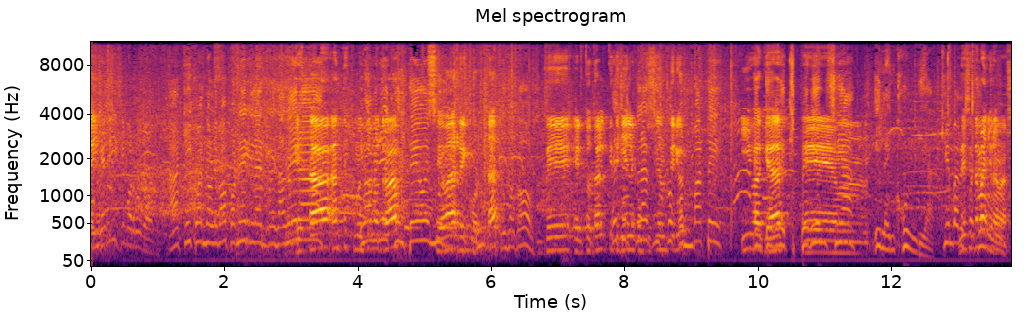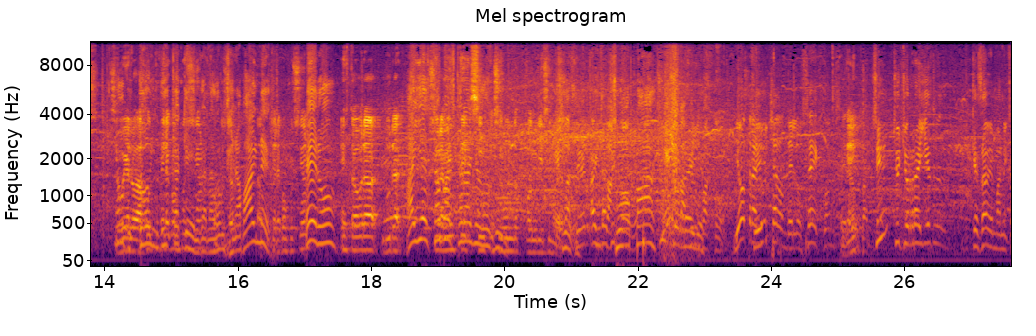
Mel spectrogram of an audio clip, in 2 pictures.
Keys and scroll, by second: 0.3 alt+super+-, 18.7 alt+super++.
